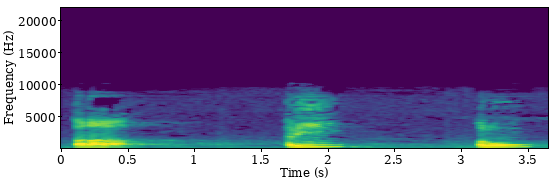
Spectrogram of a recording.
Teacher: huruf ro diucapkan dengan menyentuhkan punggung lidah dengan langit-langit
